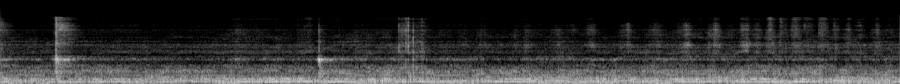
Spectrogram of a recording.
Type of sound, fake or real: fake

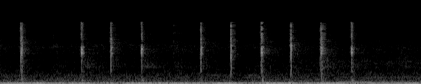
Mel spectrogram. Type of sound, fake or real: real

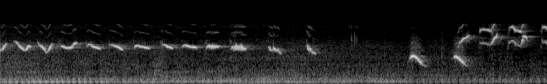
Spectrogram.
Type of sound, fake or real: real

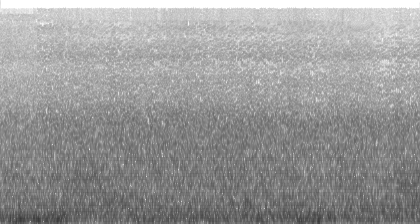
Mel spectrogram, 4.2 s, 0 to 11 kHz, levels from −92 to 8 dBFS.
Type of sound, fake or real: real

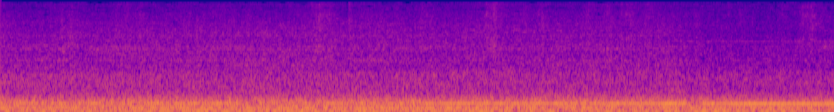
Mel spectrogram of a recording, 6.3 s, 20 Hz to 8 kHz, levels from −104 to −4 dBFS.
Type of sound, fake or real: real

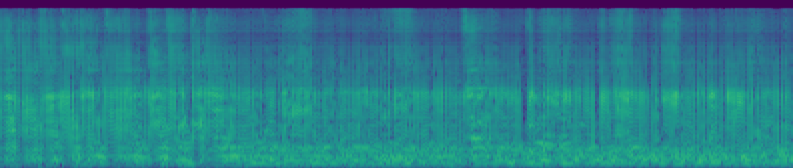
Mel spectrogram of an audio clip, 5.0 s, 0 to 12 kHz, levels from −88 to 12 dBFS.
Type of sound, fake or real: fake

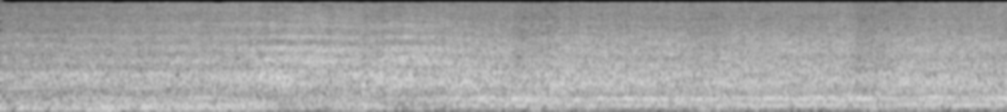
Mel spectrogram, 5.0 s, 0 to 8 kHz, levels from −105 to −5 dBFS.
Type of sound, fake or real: fake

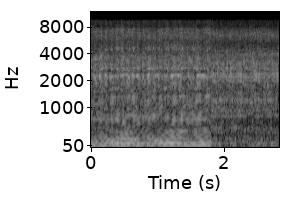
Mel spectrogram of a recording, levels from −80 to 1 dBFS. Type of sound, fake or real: real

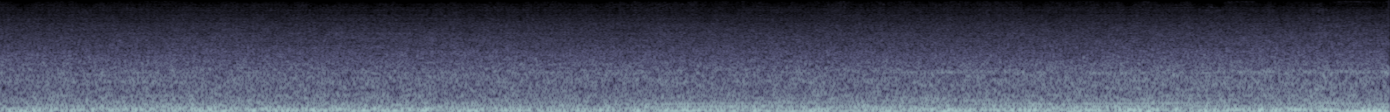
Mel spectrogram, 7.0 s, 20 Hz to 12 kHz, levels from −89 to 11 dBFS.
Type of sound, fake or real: fake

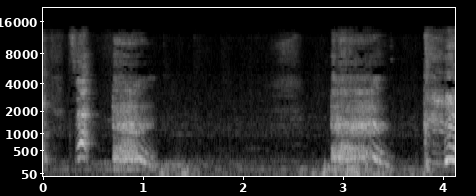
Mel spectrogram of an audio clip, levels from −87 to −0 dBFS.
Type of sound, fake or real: real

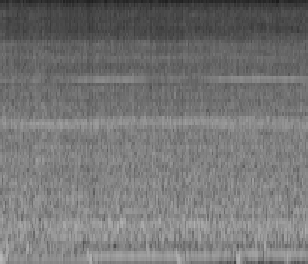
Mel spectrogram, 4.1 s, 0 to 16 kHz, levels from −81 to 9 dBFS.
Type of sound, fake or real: real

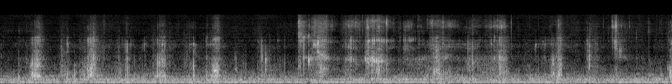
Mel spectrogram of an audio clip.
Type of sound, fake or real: fake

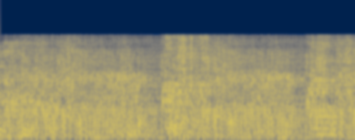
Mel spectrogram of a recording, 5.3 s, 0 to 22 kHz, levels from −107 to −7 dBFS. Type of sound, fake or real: fake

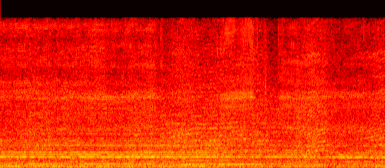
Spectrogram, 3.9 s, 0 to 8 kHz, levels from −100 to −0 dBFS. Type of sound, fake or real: real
